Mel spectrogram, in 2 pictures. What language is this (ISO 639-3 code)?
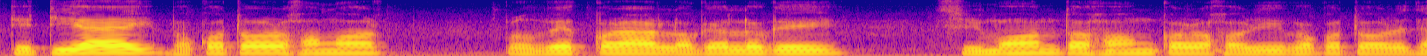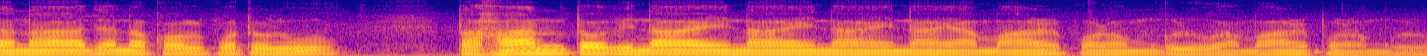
asm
